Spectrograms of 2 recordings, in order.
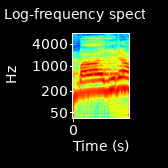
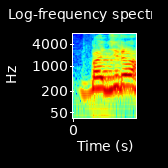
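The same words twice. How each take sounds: First: बाजरा with a long "aa" after ब; long first vowel. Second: बजरा with a short "a" after ब; short first vowel. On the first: Teacher showing how the usual word goes, long-vowel बाजरा. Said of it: "यहाँ पर आ की मात्रा है नहीं". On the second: Teacher reading the word as written without the matra, short-vowel बजरा. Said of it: "बाजरा होता है जबकि". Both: Shown as a demonstration.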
